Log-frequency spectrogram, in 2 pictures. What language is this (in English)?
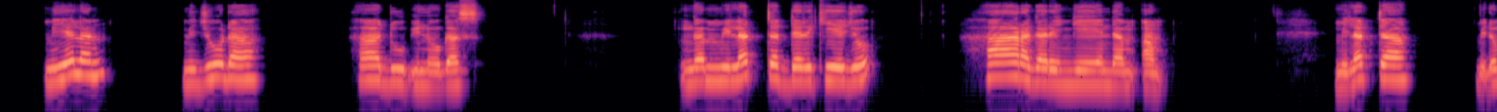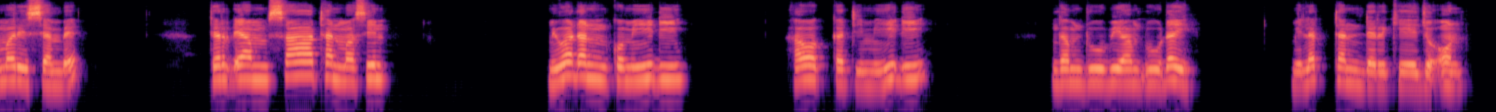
Bagirmi Fulfulde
